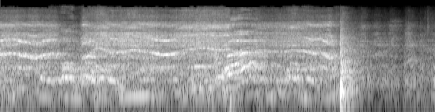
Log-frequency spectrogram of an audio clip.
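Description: A toddler's high-pitched, wavering squeals and vocal sounds, with one sharp knock near the end.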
